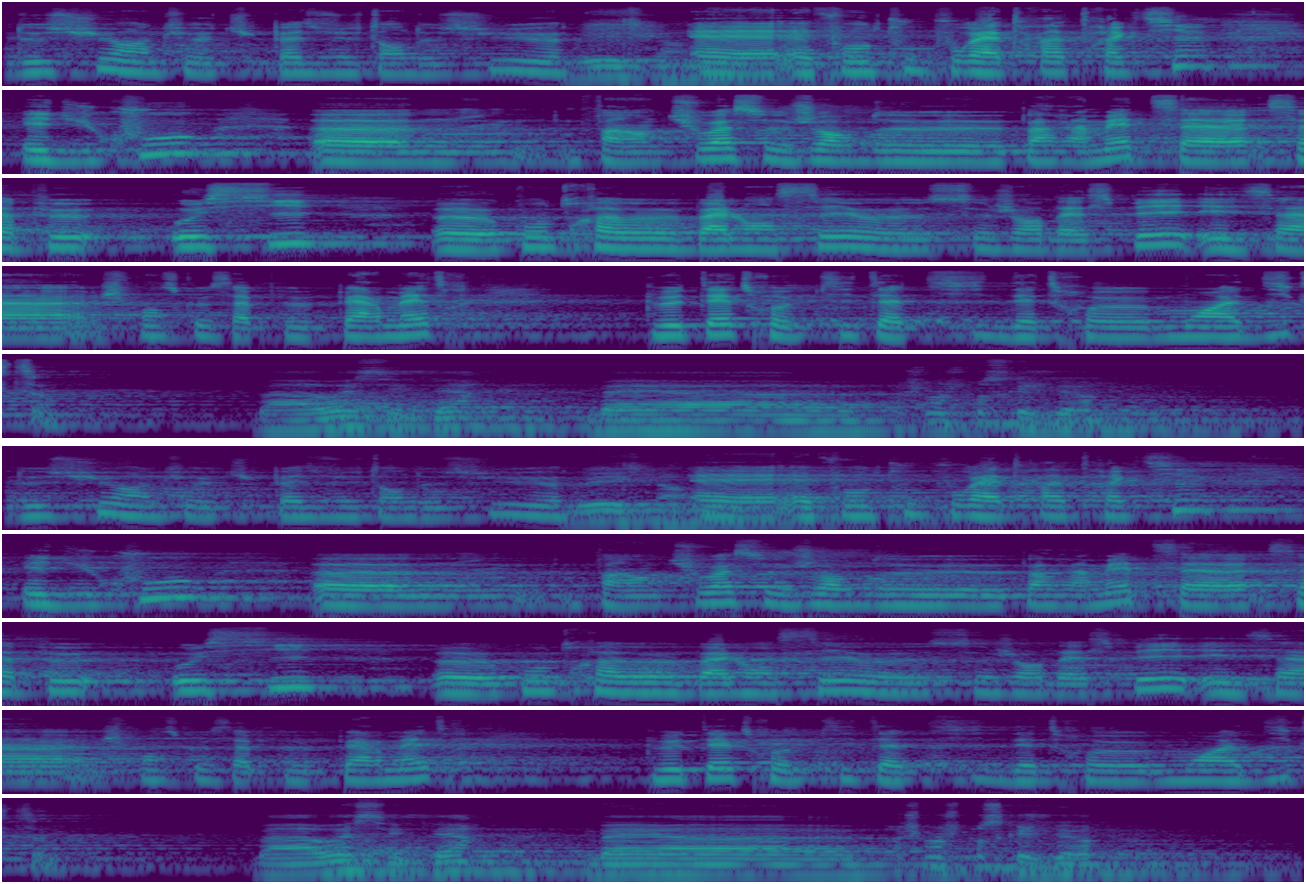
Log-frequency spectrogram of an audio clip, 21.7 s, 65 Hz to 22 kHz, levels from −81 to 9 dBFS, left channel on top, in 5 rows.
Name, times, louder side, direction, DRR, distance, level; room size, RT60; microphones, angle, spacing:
voice 1, 0.0-14.8 15.2-17.6, left 5 dB, 40° left, 9 dB, 1.0 m, -35 dB
voice 2, 1.9-2.4 18.2-19.0 19.3-21.0, right 2 dB, 55° right, 3 dB, 2.3 m, -39 dB
26.5 x 25.0 x 8.0 m, 2.5 s
head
